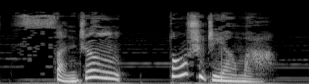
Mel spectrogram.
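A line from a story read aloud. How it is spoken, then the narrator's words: Shy, soft-spoken. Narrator (Chinese): 严英听苏三这么说，忽然扭捏一下，柔声说道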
